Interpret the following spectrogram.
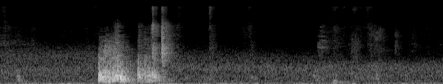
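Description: A short creaking knock lasting about half a second, about a second in, followed by a few faint taps.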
